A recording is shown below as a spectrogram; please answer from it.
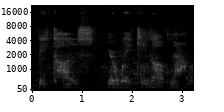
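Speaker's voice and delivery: slow, soft, whispery beast; drawn-out whispered reply; fox creature. Acted. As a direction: draw it out in a hushed voice. Fox answers Naruto.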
